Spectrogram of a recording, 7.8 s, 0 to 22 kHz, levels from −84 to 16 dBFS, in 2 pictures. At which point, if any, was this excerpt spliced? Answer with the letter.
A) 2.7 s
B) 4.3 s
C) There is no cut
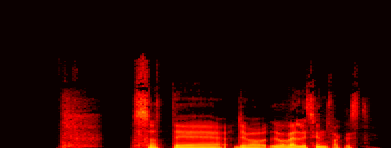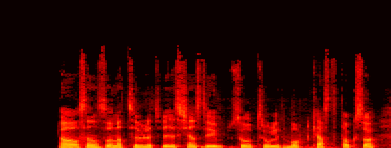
A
